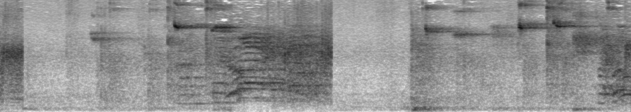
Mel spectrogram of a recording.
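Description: Celluloid-type table tennis ball clicking on the table and bats in pairs of sharp ticks about a third of a second apart, each with a short high ring, over a quiet hall. The tail of applause fades right at the start, and a voice is heard briefly in the middle.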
